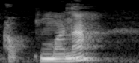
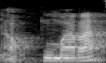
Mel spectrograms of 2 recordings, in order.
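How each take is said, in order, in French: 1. La dernière syllabe commence par un son n. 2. La dernière syllabe commence par un son r. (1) "ça devient akumana" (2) "Au lieu de akumara"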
